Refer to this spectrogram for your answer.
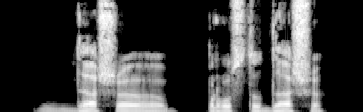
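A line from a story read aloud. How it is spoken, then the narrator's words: Slightly unsure. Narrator (Russian): немного неуверенно сказала краснокожая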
